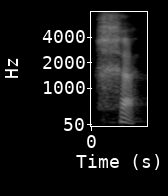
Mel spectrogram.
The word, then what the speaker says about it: خ: Third letter in this group is kh. Kh. So this letter, it's kind of like when you clean your throat.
